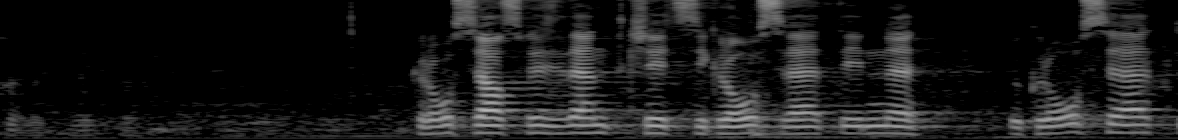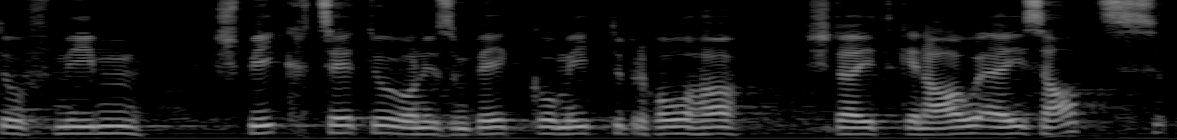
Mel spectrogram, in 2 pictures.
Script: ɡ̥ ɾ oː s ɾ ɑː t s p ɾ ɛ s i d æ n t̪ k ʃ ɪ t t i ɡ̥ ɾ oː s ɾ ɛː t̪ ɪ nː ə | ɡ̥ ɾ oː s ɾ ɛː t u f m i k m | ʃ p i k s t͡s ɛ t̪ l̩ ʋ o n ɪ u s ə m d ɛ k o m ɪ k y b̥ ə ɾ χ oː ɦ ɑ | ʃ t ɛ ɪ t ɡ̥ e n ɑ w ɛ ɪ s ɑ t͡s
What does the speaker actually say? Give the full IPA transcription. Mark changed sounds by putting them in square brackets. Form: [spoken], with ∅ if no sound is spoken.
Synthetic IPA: ɡ̥ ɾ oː s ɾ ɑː t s p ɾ ɛ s i d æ n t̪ k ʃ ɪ [t͡s] t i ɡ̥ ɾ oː s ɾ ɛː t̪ ɪ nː ə | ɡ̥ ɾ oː s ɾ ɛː t u f m i [∅] m | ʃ p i k [χ] t͡s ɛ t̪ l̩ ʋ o n ɪ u s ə m [b] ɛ k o m ɪ [t] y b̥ ə ɾ χ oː ɦ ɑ | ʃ t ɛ ɪ t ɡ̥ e n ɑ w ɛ ɪ s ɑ t͡s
